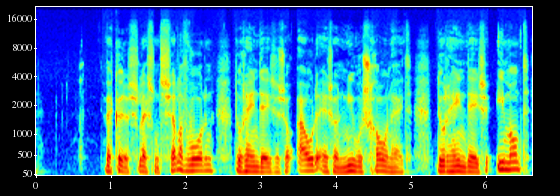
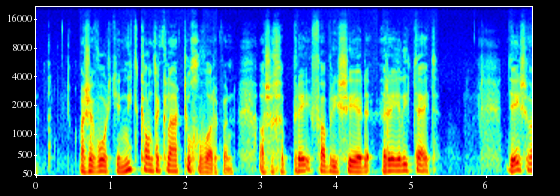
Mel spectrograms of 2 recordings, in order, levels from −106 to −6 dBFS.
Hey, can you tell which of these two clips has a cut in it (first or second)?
first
